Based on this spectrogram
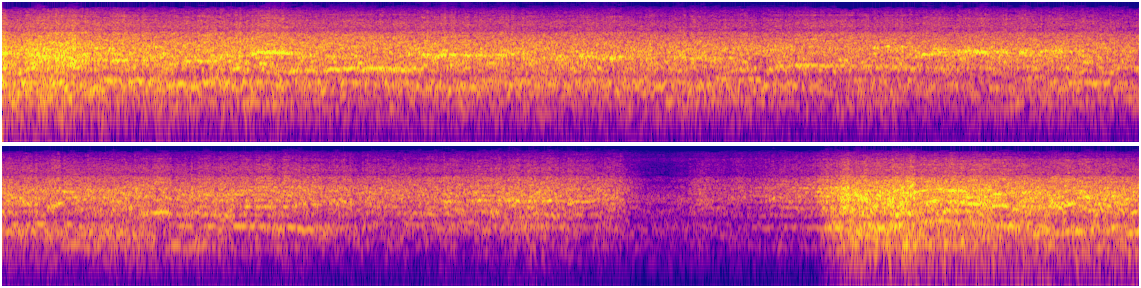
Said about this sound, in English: Are these indeed tortured souls screaming from the bowels of hell, crying out for help and eternal torment? I really hope not, because it's a haunting sound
